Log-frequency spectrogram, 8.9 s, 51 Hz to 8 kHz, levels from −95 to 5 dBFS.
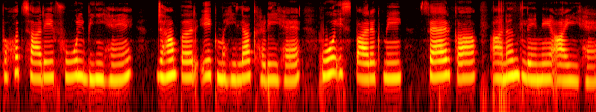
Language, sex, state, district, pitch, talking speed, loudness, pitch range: Hindi, female, Uttar Pradesh, Jalaun, 245 Hz, 140 wpm, -29 LUFS, 230-260 Hz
